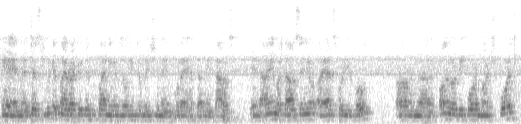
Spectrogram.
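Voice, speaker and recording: The speech moves at a moderate pace with monotone, flat intonation. Audible room echo and noticeable background noise fill the recording. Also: man, medium pitch for a man. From Czechoslovakia. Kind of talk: campaign closing statement. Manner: halting.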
